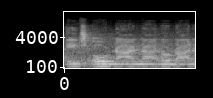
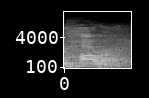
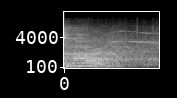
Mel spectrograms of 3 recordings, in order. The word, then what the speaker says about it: Ho99o9: and it says like H-O-9909 and they can't fucking pronounce it, it's fucking horror. It's horror. It's not Ho-99, it's not Hogog, it's none of that shit.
